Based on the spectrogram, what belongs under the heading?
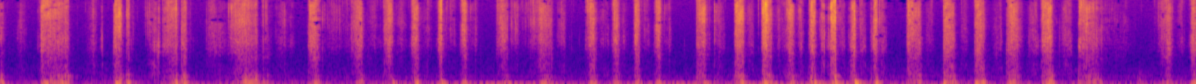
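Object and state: Shaved ice scraped with a wooden stick.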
